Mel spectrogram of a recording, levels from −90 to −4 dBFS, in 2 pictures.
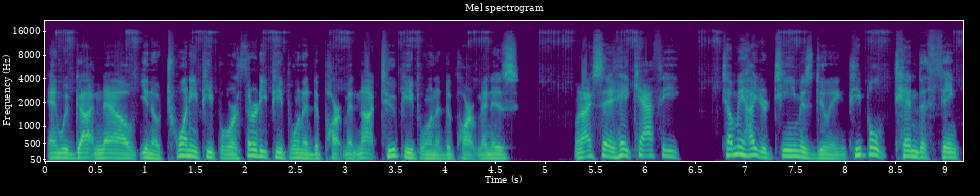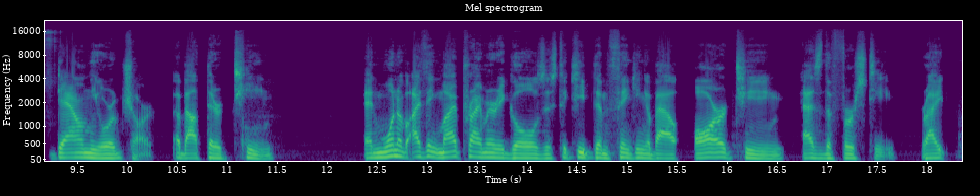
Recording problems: machinery noise; faint; throughout; 30 dB below the speech

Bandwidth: 17 kHz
